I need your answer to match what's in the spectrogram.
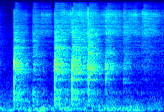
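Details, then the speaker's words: Bicycle bounced: sharp tinny clatters about five a second from the rear fender, zip-tied on metal to metal, mounted too low and something loose; the front fender, installed with washers and spacers, makes no noise. "You hear it all rattling down. Something's loose in here for sure. This is just zip tied on, so this is metal to metal."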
